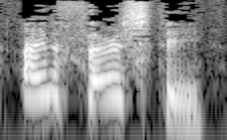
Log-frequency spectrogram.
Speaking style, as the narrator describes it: the 5-year-old whined

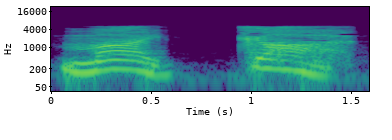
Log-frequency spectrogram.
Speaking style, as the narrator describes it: Habib groaned

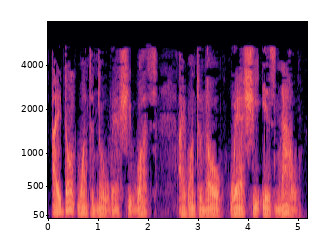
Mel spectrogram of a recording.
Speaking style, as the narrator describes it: Blinking, a red afterimage burning in his eyes, said through gritted teeth

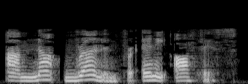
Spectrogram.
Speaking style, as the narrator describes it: she said firmly

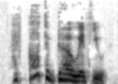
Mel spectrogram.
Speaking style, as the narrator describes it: Tony pleaded

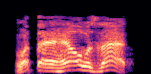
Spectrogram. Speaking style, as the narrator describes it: yelled the air traffic controller in Dan's earphones

